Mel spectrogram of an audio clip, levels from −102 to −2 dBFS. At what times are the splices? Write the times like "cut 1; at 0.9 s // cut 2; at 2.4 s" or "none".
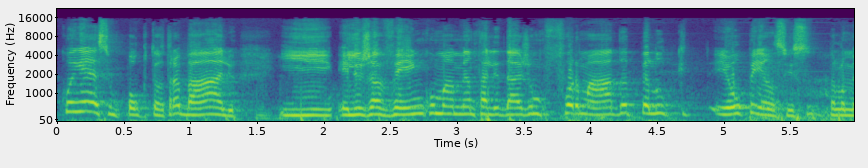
cut 1; at 2.0 s // cut 2; at 3.6 s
